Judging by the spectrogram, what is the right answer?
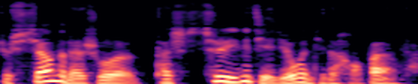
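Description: A man speaks at a moderate pace, somewhat breathy, with very wide pitch swings, on a very clean recording with a silent background. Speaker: podcast host, former traveling reporter. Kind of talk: casual solo monologue. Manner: halting, many fillers and repetitions.

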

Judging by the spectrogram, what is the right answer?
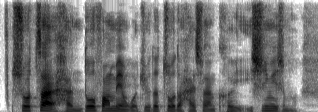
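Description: A man's medium-pitched voice with vocal fry at a very fast pace, on a very clean recording with a silent background. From Shanghai, China. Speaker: podcast co-host, former car magazine editor. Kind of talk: casual chat.

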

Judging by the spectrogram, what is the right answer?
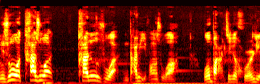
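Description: At a very fast clip, a man's voice shows vocal fry and very wide pitch swings. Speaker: live-stream guest storyteller. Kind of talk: casual storytelling. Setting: live online voice call. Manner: animated, fast talker, profane.

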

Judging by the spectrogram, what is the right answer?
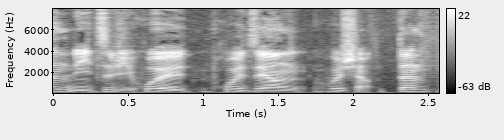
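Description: A man with lively intonation and a bright, sharp tone. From Taiwan, Taichung. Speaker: podcast host. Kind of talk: casual chat.

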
